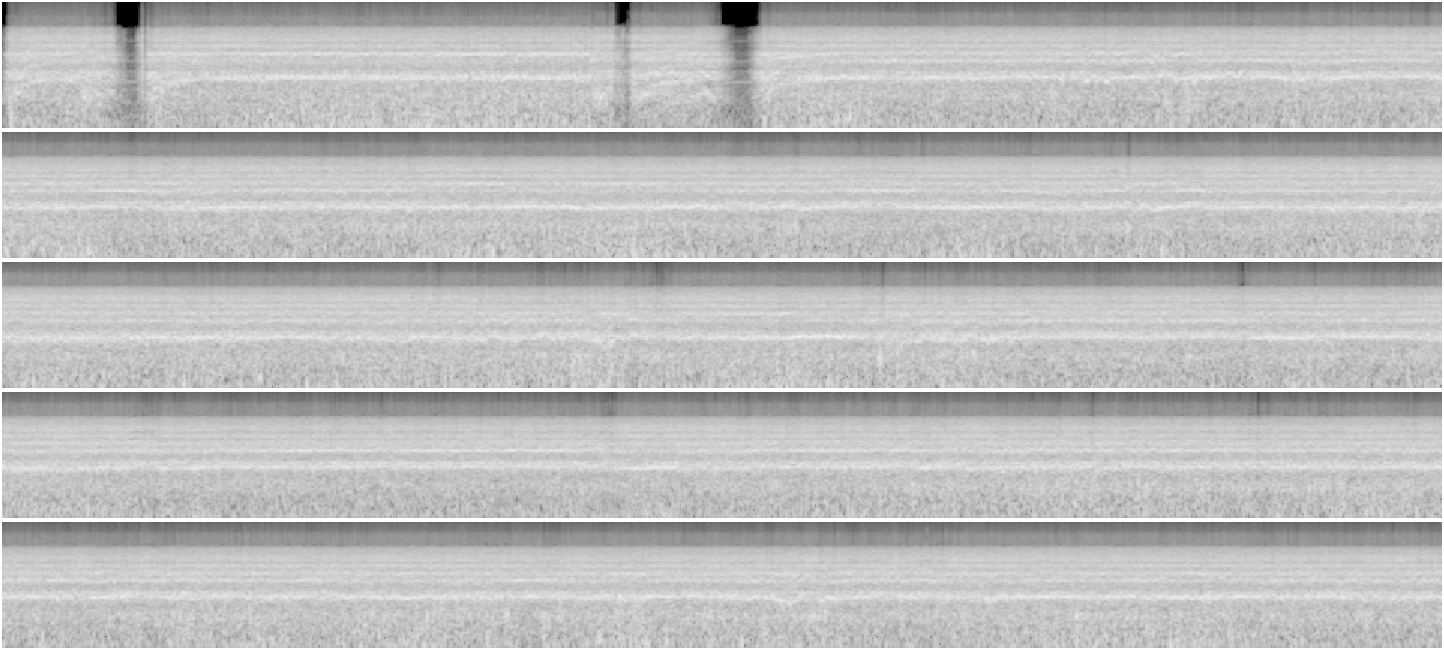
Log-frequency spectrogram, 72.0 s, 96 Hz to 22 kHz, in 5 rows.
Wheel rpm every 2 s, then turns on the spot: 110, 210, 190, 100, 210, 230, 230, 230, 220, 220, 220, 230, 220, 220, 210, 210, 210, 220, 220, 220, 220, 220, 220, 230, 230, 230, 230, 230, 230, 230, 230, 230, 220, 230, 230, 220.
none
